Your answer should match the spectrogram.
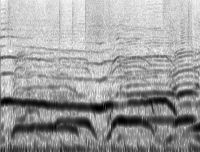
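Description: Several people shouting and cheering excitedly, one voice holding a long high yell.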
